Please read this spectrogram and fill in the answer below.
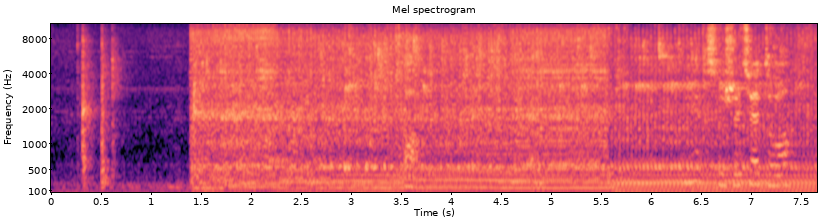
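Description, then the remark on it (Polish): A couple of sharp clicks as a button is pressed, then a coffee machine starts its descaling cycle with two cups of water and acid, a steady, loud mechanical pump hum and buzz that runs continuously and shifts tone slightly toward the end. “ten ekspres właśnie jest odkamieniony.”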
